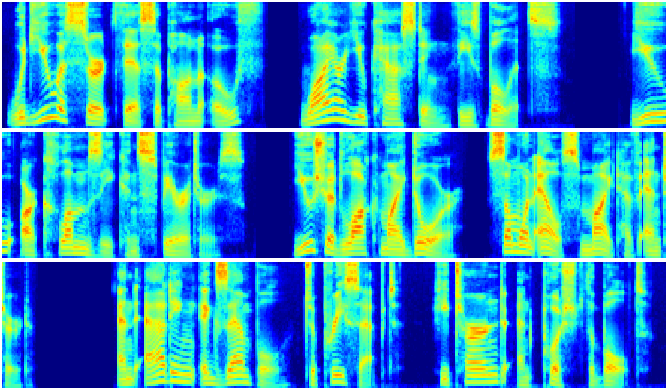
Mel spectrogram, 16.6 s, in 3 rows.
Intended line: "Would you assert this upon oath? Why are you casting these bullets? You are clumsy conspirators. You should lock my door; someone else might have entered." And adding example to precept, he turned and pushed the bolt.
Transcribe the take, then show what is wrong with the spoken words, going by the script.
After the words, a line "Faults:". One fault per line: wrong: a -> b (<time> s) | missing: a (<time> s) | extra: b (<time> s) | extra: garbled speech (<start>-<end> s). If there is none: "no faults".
"Would you assert this upon oath? Why are you casting these bullets? You are clumsy conspirators. You should lock my door; someone else might have entered." And adding example to precept, he turned and pushed the bolt.
Faults:
no faults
